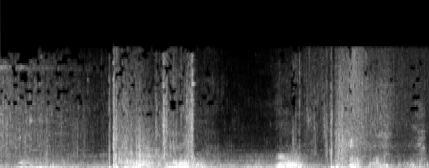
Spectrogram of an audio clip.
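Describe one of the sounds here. A gunshot bangs sharply.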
